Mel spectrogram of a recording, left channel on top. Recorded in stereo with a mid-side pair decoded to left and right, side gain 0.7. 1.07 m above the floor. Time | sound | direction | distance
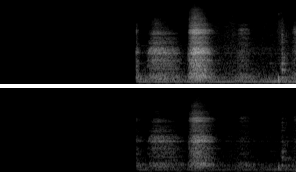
1.4 | breathing | 50° left | 1.1 m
